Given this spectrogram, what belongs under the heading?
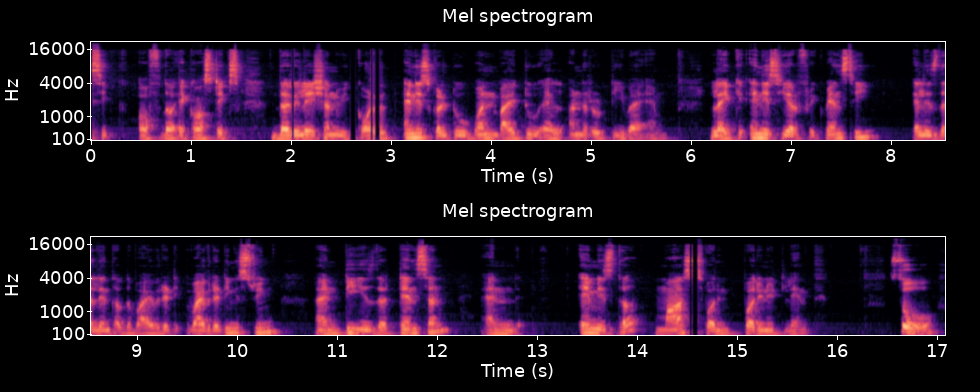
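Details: Adult male speaker; normal speech.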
